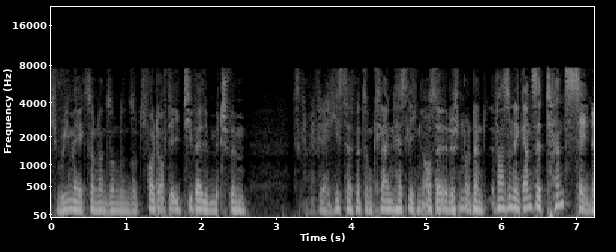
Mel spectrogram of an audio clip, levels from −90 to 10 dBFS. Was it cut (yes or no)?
no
